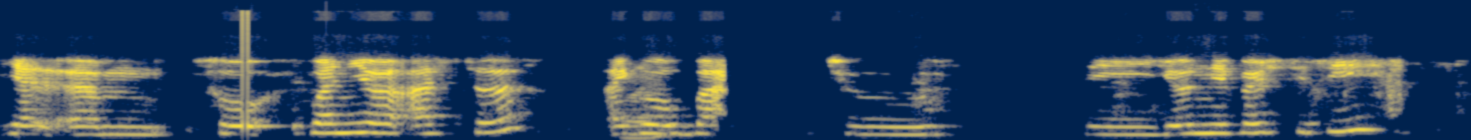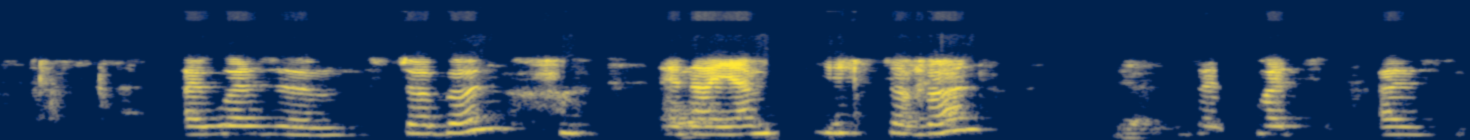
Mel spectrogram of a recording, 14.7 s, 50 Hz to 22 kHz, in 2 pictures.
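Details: French woman with aphasia after an ischemic stroke at age 22 in July 2011; mute for 10 days, then a year of rehabilitation, still recovering speech; speaking English, a second language; post-stroke aphasia.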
